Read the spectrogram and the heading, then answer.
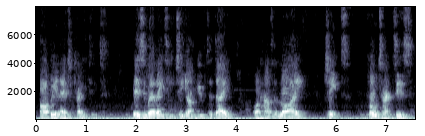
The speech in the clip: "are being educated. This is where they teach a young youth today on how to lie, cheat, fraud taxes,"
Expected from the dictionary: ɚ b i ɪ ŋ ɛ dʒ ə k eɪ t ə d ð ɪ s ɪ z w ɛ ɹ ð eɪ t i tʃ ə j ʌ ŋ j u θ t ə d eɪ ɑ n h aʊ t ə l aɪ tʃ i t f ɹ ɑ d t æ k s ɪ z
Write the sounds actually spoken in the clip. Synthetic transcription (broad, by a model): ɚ b i ɪ ŋ ɛ dʒ ə k eɪ t ə d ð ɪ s ɪ z w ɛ ð eɪ t i tʃ ə j ʌ ŋ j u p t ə d eɪ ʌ n h aʊ t ə l aɪ tʃ i t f ɑ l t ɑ k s ɪ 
